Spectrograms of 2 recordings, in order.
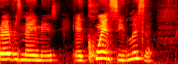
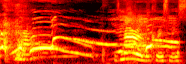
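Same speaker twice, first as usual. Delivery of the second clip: much higher, slow squeaky mock voice; squeaky correction; much slower than usual. Vlogger answers the clip in a slow mock squeak. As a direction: squeak it out, dragging each word.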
